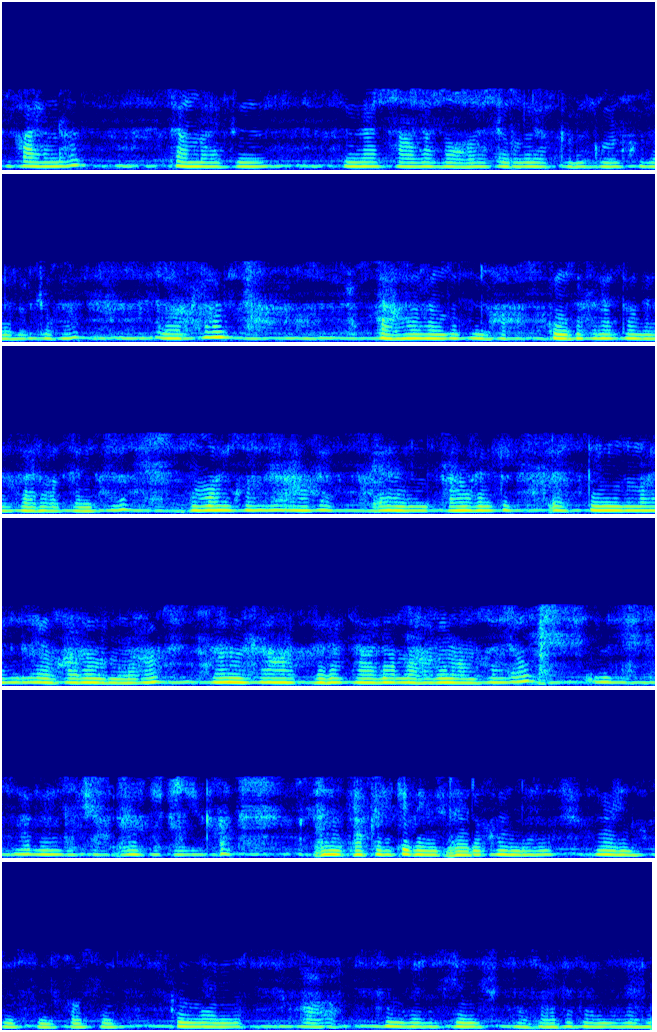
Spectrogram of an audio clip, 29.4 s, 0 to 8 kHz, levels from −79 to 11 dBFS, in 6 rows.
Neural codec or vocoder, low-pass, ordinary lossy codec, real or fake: autoencoder, 22.05 kHz, a latent of 192 numbers a frame, VITS, trained on one speaker; 7.2 kHz; AAC, 16 kbps; fake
